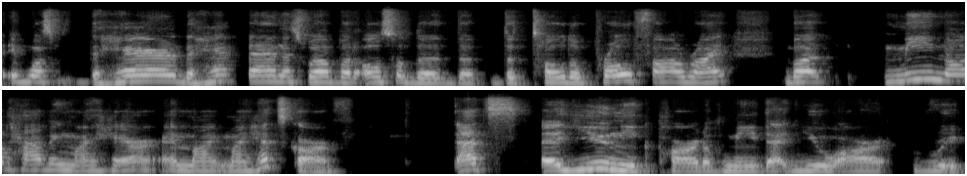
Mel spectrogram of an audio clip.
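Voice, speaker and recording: A woman's voice: medium pitch, unhurried, a little mellow. A woman speaking earnestly and with emphasis in a casual panel discussion, often restarting her sentences.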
